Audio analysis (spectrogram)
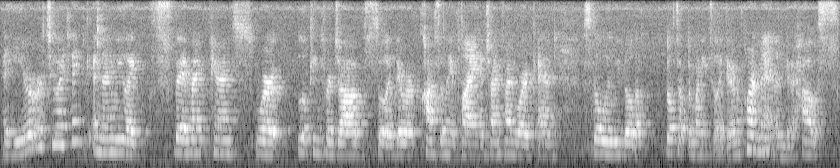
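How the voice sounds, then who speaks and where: A woman's voice: on the low side, moderate pace, few pauses, a little hiss or hum. A woman in her twenties from Egypt talking casually and informally in a documentary interview. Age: 20s. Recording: very echoey room, distant mic.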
